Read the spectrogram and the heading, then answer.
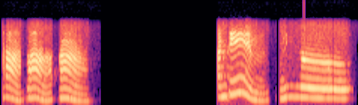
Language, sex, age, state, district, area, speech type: Telugu, female, 30-45, Telangana, Medak, rural, conversation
